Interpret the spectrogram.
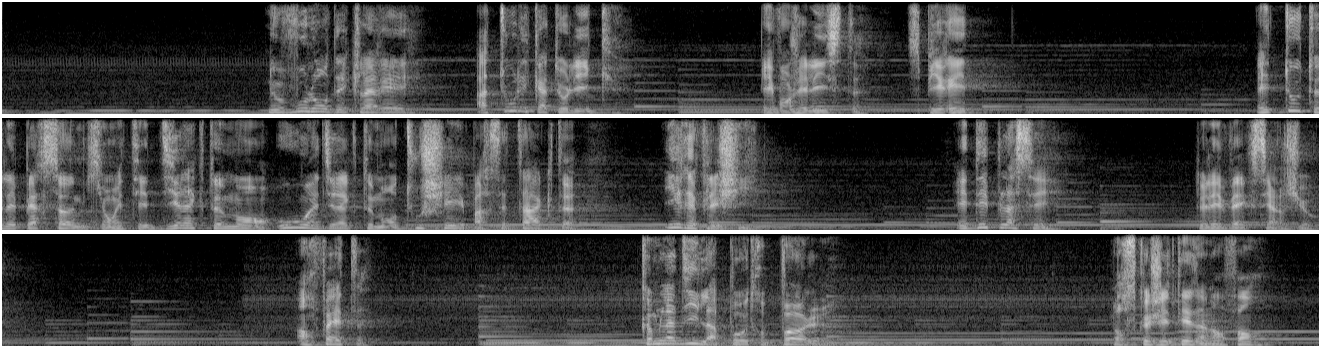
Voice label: french tv shows

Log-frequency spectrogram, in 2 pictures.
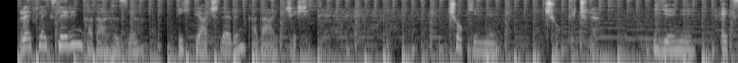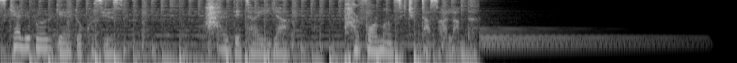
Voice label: turkish automotive; voix off bilingue anglais/turc

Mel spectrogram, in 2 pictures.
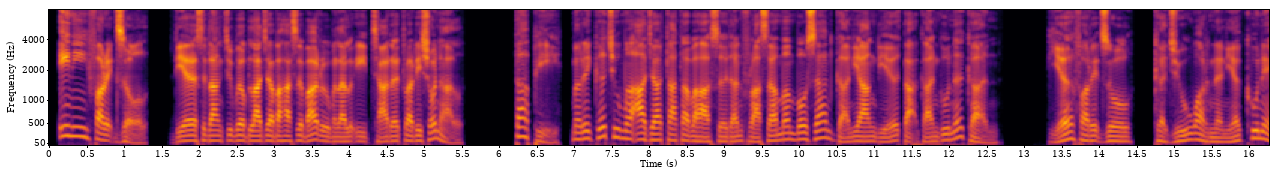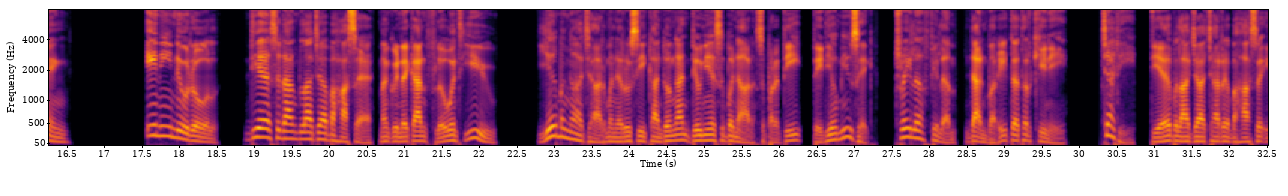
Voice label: malay training e-learning

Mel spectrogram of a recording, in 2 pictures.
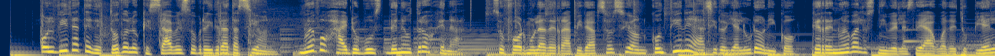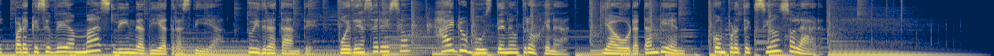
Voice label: spanish latin american neutral commercial

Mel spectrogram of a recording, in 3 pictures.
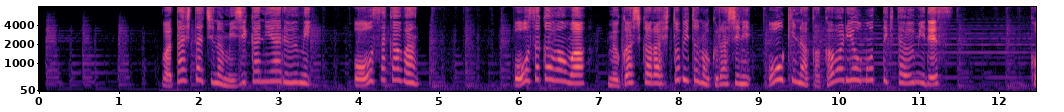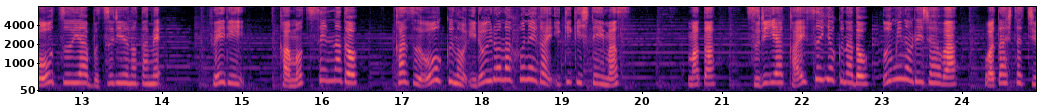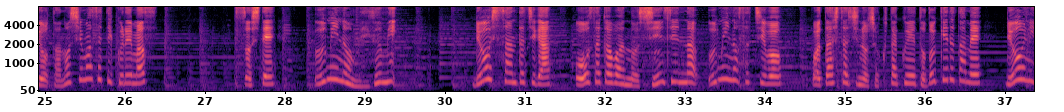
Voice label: japanese narration

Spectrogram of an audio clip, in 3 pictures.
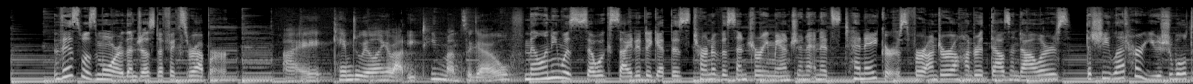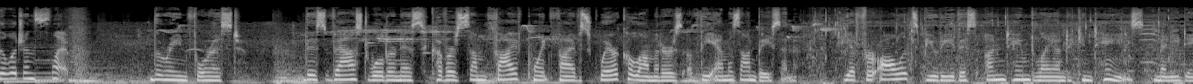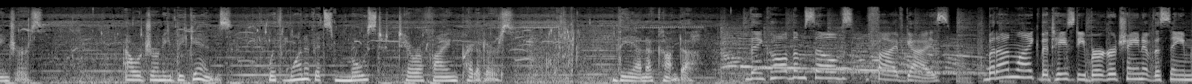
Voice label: english american tv shows

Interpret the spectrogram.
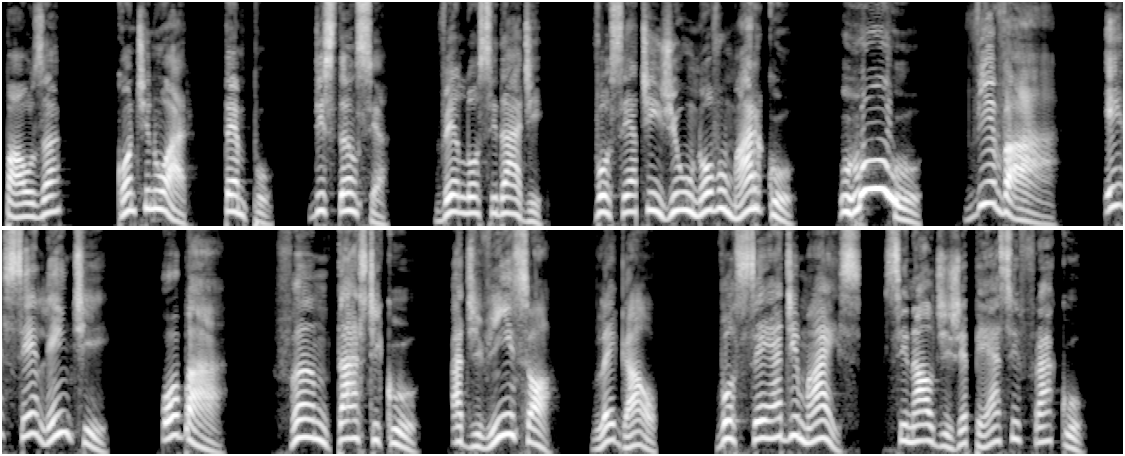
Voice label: portuguese brazilian video games

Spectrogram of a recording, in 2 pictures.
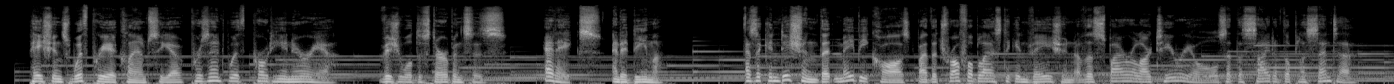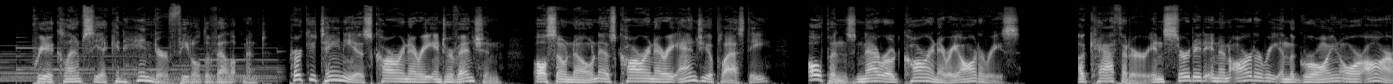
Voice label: english american

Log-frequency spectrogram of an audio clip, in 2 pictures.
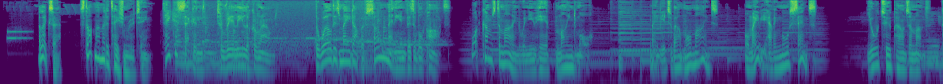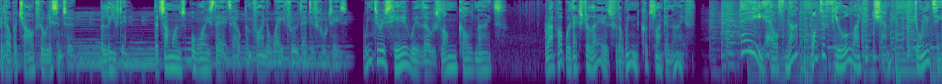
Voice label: english british commercial

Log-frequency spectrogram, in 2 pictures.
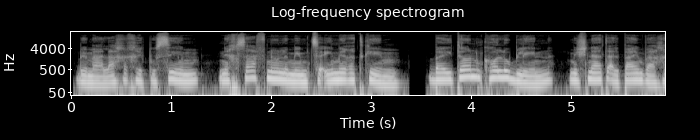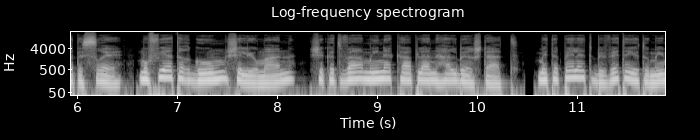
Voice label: hebrew documentaries

